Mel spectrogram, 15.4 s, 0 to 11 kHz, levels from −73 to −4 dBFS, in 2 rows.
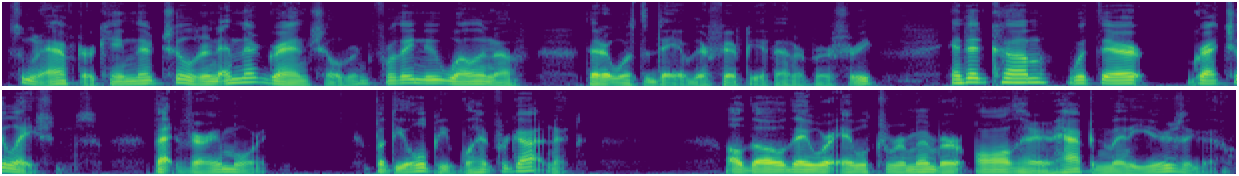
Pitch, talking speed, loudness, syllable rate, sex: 105 Hz, 200 wpm, -21 LUFS, 6.5 syllables/s, male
